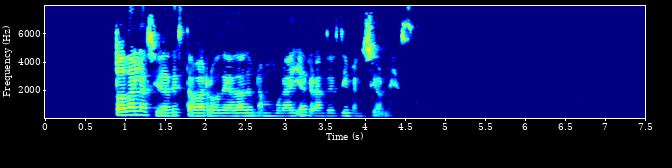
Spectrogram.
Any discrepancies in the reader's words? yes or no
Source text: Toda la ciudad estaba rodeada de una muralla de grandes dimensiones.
yes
